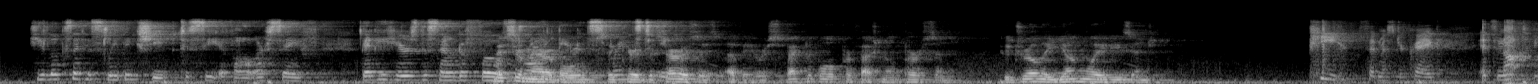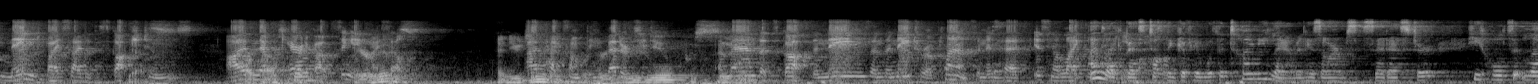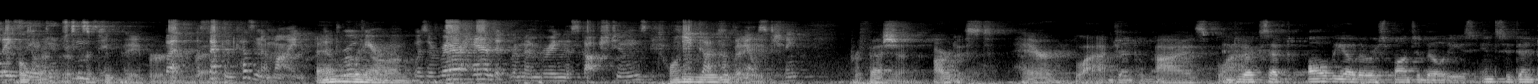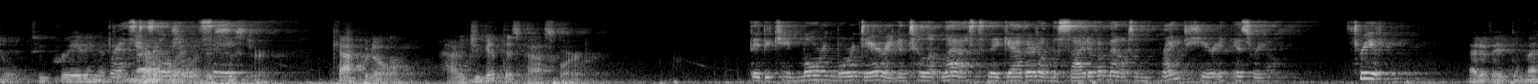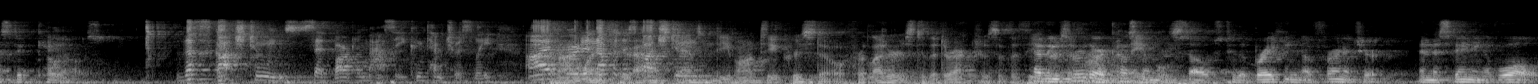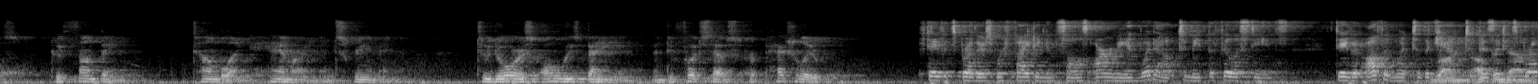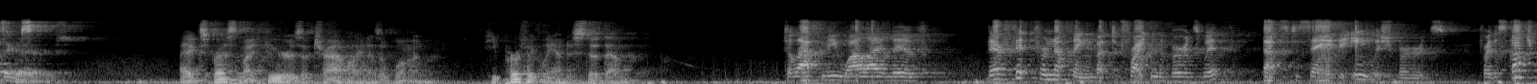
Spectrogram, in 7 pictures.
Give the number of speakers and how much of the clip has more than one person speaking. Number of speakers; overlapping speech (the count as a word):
four, about 22%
